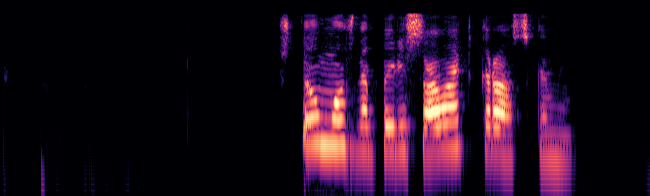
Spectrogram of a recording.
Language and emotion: Russian, neutral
